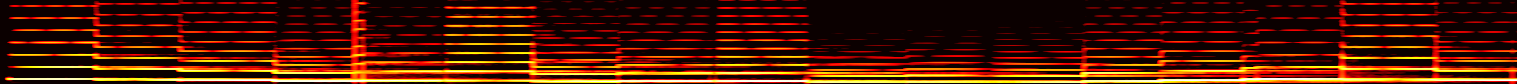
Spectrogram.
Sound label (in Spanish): melodia; musicologia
